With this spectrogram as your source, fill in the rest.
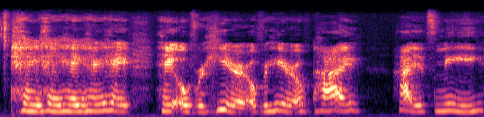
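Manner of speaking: play-acted, manipulative, attention-seeking calling tone. Retelling how someone else acts: imitating someone acting manipulative. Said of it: "It comes across as".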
